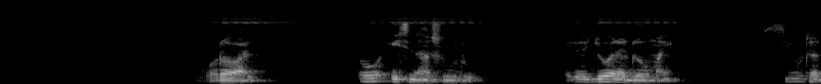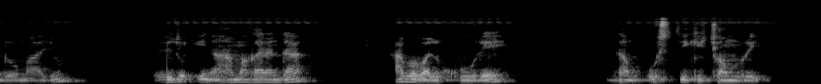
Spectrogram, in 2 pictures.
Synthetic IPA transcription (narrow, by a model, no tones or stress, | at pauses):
kɔ̰ɗɔwal | ɗɔwʔitinasuːdu | ɓɛɗɔd͡ʒɔːɗadɔwmaj | siwtadɔmaːd͡ʒum | ɓɛɗɔd͡ʒoʔinahamakaɾanta | hababalkʰuːɗɛ | ŋɡamustikit͡ʃɔmɾi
